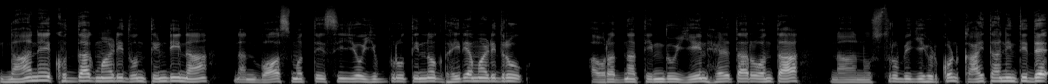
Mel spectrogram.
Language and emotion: Kannada, fearful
